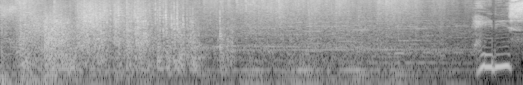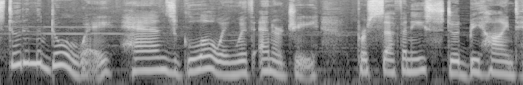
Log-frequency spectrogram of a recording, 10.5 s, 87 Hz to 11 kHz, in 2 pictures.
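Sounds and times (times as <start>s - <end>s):
loud booming crash with splintering wood: 0.0s - 3.6s
rumbling crunching clatter of debris: 0.0s - 4.7s
speech: 4.8s - 10.4s.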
